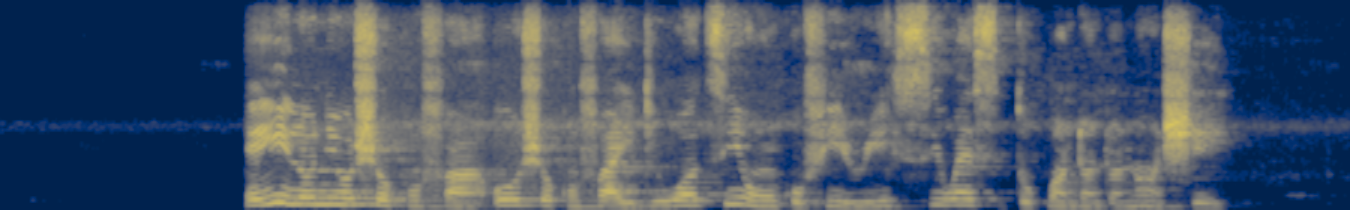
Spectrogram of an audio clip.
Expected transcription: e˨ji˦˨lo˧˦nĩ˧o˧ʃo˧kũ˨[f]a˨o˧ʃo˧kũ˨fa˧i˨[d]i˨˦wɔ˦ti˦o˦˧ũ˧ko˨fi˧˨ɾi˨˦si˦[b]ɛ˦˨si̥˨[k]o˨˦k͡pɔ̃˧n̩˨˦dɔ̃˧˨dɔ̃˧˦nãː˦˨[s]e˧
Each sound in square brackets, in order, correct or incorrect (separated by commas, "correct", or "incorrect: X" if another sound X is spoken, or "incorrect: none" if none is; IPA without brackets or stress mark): correct, correct, incorrect: w, incorrect: t, incorrect: ʃ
